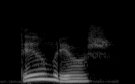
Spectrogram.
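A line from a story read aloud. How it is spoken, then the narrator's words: Sweet purr. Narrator (Russian): Сладко промурлыкала Лидия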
